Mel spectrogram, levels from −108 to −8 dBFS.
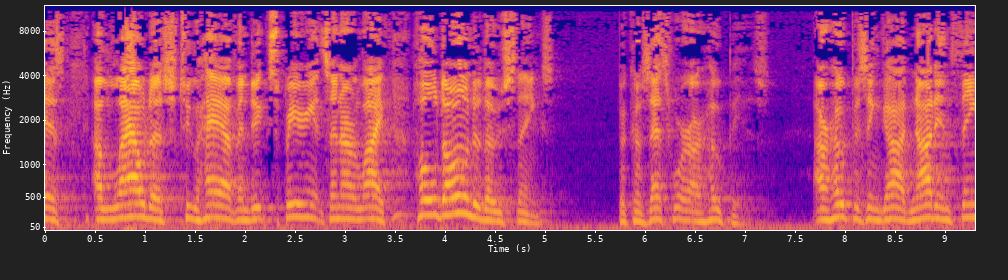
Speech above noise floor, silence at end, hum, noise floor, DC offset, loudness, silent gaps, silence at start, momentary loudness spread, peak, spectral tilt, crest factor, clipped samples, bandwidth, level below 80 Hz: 28 dB; 0 s; none; -50 dBFS; under 0.1%; -20 LUFS; none; 0 s; 17 LU; 0 dBFS; -2 dB/octave; 22 dB; under 0.1%; 11.5 kHz; -50 dBFS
